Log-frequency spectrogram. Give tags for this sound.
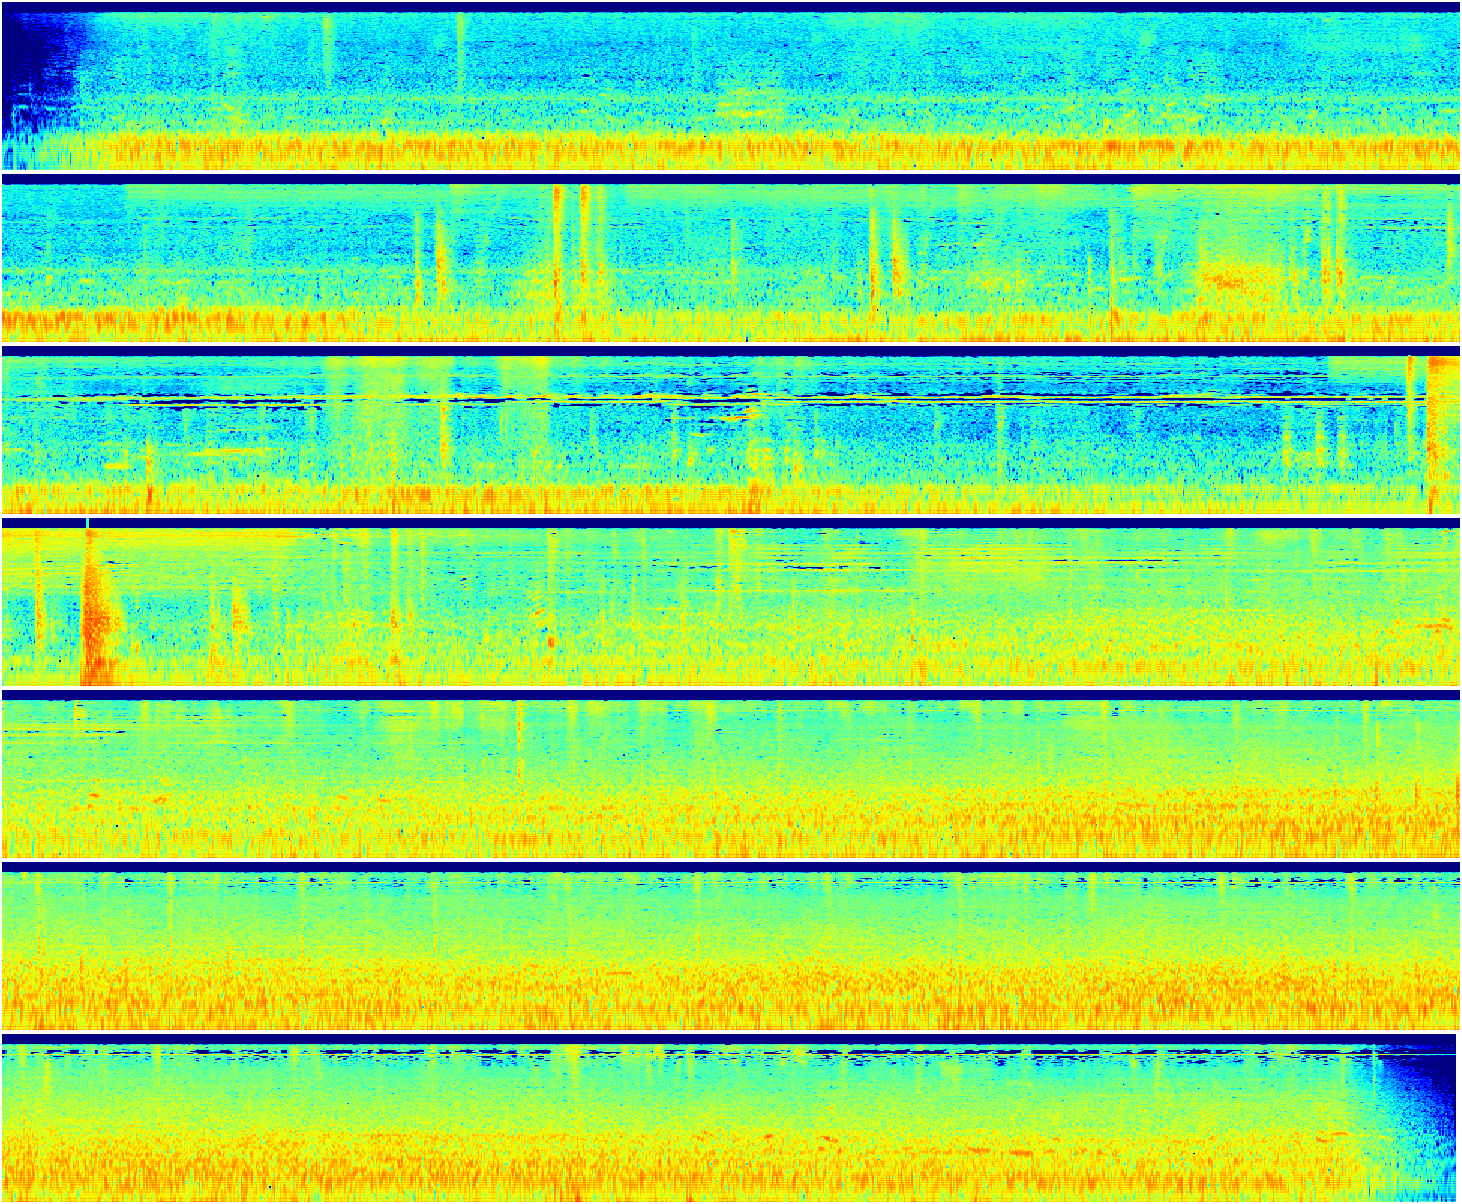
noise foot-steps field-recording street train

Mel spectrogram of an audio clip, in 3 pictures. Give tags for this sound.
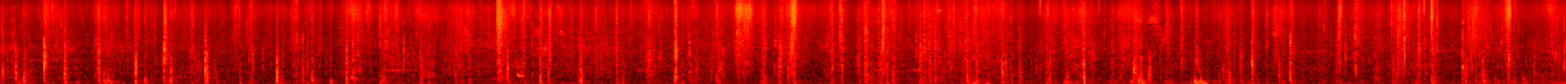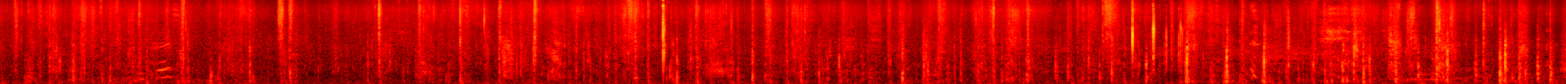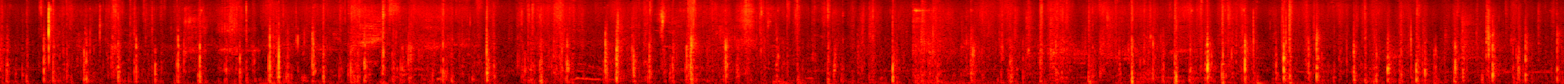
France recordings Paris school

